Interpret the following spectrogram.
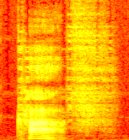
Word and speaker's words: calf: L en la combinación ALF al final de una palabra no se pronuncia. Por ejemplo, calf, que significa ternero.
